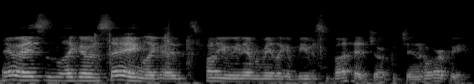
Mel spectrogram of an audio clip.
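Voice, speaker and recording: A man co-hosting a casual podcast, excitable and profane, rambling with lots of fillers. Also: a little high, fast, echoey room. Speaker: podcast co-host. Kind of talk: casual chat.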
